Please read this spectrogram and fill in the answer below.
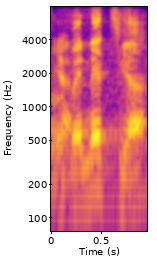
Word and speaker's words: Venezia: So can can you talk to us about where I I mean of course the inspiration comes from Venice or Venetsia which is how you pronounce it.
